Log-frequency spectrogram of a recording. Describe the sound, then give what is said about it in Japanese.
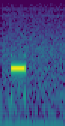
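A single short electronic beep from a telephone keypad while dialing a phone call, clear, lasting about a fifth of a second with silence around it and no talking. “電話をかける。”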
